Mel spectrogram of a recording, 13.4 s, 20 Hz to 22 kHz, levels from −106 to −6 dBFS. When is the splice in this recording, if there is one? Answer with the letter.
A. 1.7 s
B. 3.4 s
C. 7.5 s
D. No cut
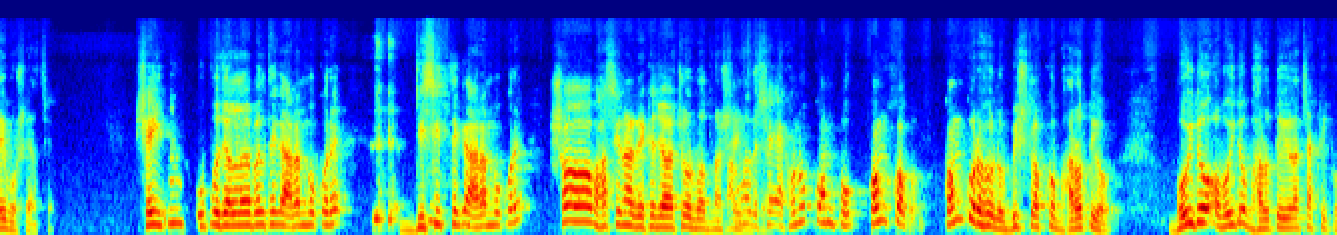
C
